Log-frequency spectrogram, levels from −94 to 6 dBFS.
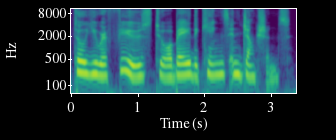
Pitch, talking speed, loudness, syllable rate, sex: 195 Hz, 140 wpm, -15 LUFS, 4.1 syllables/s, female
